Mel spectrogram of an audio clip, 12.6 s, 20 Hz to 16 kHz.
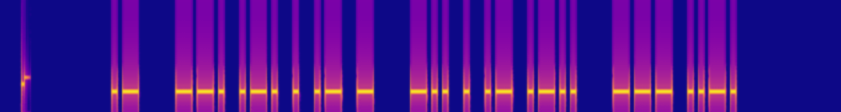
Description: Morse code, heard as a keyed tone, about 15 wpm, 700 Hz. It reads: A GREAT DEAL OF
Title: Sets of 4 Words 15wpm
